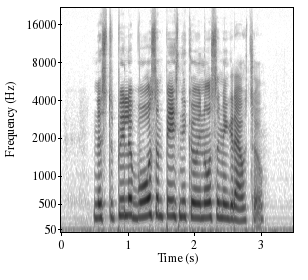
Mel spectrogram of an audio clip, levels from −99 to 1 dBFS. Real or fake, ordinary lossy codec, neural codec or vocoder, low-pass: real; none; none; none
